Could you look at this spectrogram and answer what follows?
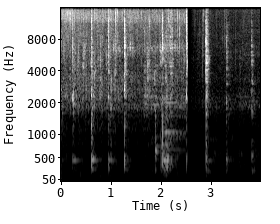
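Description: Garlic fries in a pan with dried red chilli and green chillies, crackling in a bright, close sizzle broken by sharp spatula clicks and scrapes and a brief cut partway through.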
